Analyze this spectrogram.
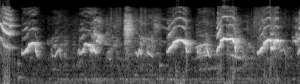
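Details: Male cockatiel's excited song to stimulate a female to mate and breed: loud arched whistled chirps repeated roughly twice per second, each note rising and falling, harsh and bright in tone.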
